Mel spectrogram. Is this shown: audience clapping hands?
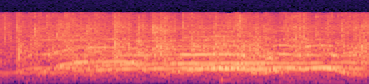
yes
